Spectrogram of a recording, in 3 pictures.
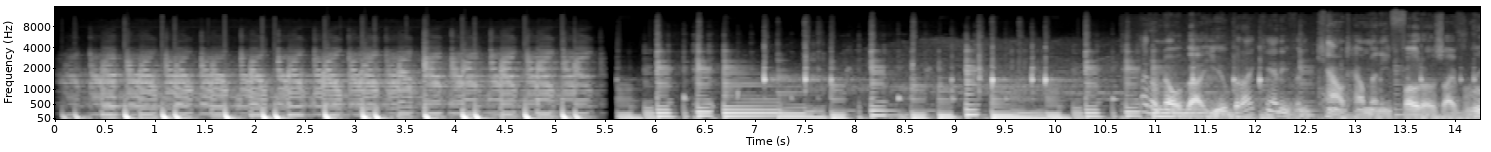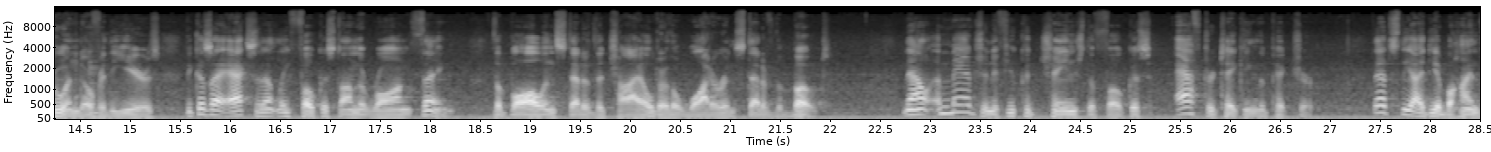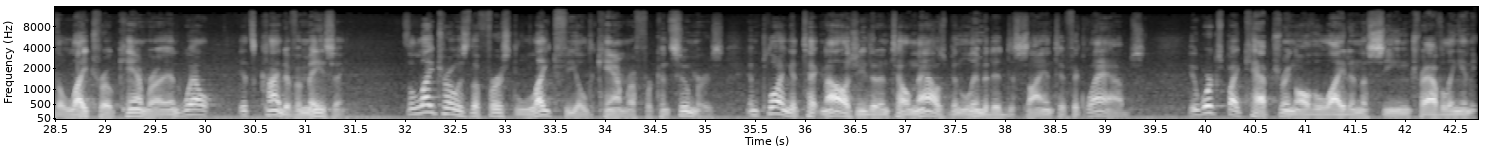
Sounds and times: Bass guitar: 0.1 - 15.0.

